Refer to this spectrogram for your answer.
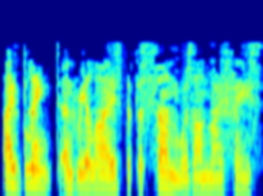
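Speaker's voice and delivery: usual speaking voice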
